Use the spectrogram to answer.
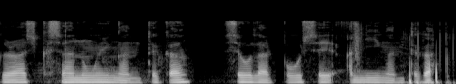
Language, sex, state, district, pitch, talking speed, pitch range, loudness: Wancho, male, Arunachal Pradesh, Longding, 105 Hz, 155 wpm, 100-105 Hz, -21 LUFS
